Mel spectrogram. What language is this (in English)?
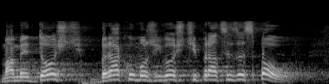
Polish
